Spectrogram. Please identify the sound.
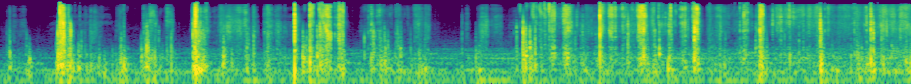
Ripping a page apart
tear, tearing, tearing-paper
